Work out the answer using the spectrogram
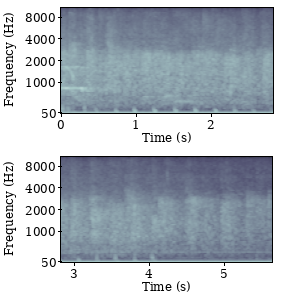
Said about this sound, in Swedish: Eh, vi kan väl, jag tycker vi kan ge våra tolkar ett, en, en stor applåd faktiskt.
